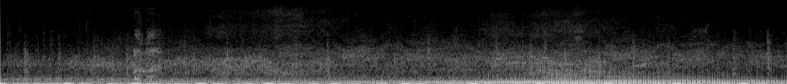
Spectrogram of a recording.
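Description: A motor trike passing by gives a low, rumbling engine drone that swells and thickens in the second half.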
